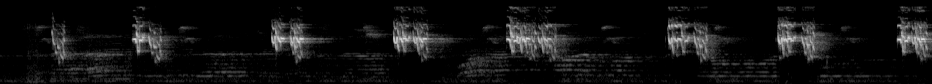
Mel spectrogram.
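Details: Opaline green and opaline blue budgerigars giving sharp, high chirped calls in a steady series, roughly one every second, each a short bright burst with a brief double note, over a quiet background.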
